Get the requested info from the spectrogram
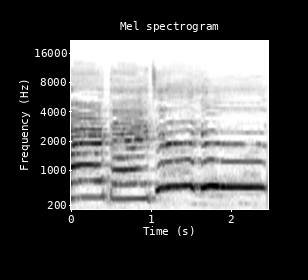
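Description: A woman singing without accompaniment: two shorter notes, then a higher note held steadily from about a second in.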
